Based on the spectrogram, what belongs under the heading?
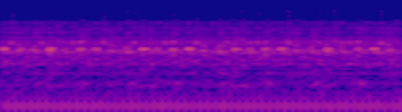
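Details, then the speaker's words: High-mileage Range Rover Evoque diesel at idle, with the engine mount taken out of the equation and the mic under the car: an uneven, loose rattle as the engine still shakes; owner suspects the dual mass flywheel. Engine shake at idle. "and the engine's still rattling around. it is still moving around. It's not as bad. I think this needs a dual mass flywheel."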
